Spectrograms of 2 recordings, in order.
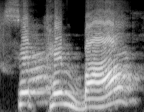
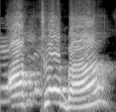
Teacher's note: শেষের আর উচ্চারণ করব না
